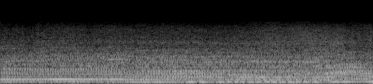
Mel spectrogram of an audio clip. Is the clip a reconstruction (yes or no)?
no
